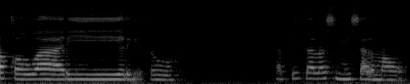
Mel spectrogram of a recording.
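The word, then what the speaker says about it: قواريرا: Maksudnya kalau mau wasol ataupun waqaf, alifnya tidak dibaca, jadi meniadakan sifat alif. Jadi kalau mau waqaf bacanya seperti ini, qawarir qawarir gitu.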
